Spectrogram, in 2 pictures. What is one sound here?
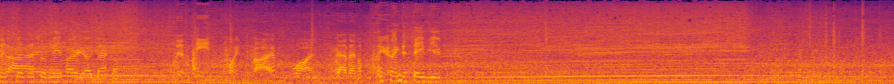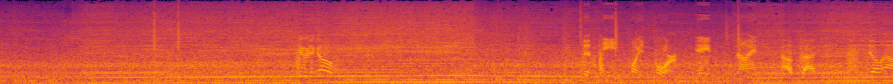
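A racing car engine drones steadily and shifts in pitch.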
